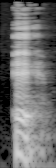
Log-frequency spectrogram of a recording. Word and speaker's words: é: say ' meu nome é,' 'meu nome é.' What's interesting here that you can notice is we have once again that particular accent opening the sound of the 'e', of the vowel, right?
